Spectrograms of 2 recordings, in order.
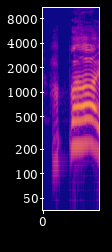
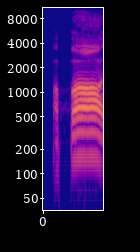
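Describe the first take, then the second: First: It is said in a higher, coaxing voice. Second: It is said in a low, serious voice.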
